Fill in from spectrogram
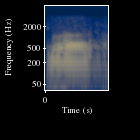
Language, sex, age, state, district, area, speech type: Bodo, male, 60+, Assam, Baksa, urban, conversation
